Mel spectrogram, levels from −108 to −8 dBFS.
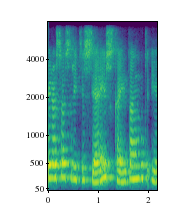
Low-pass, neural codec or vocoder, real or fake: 7.2 kHz; none; real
